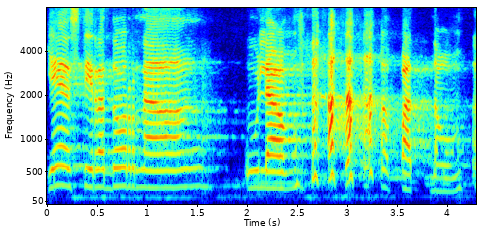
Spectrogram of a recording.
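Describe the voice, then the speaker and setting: A woman's voice: high-pitched, fairly even intonation, extremely slow, sharp tone. A woman co-hosting a livestream, reading out viewer comments and giggling, switching between English, Tagalog and Bisaya. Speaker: livestream co-host. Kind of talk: casual livestream chat. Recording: long reverb.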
